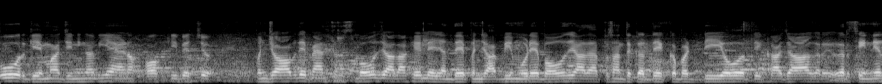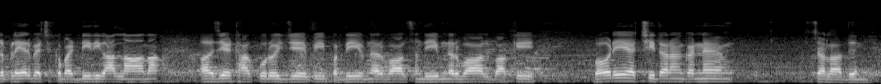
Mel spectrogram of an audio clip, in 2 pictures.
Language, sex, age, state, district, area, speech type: Dogri, male, 18-30, Jammu and Kashmir, Udhampur, rural, spontaneous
